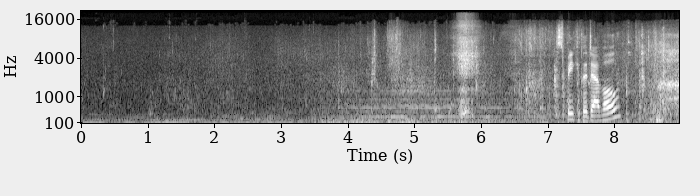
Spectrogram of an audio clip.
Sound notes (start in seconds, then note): 3.6 ominous music; 5.6 George sniffles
